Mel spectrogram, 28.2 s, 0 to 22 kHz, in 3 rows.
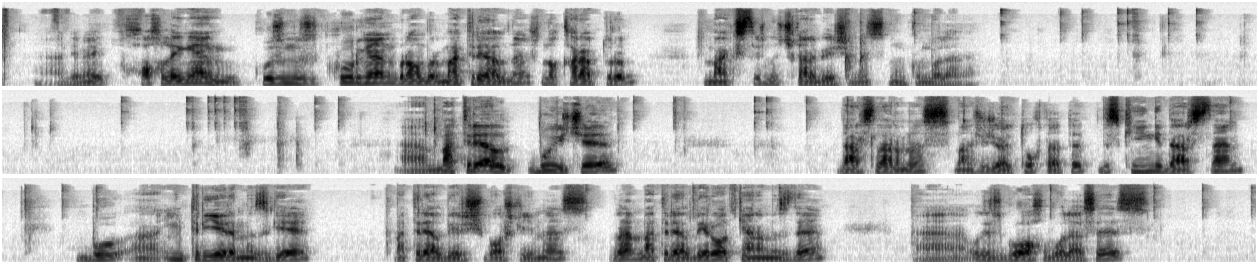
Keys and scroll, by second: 9.3 w, 12.7 p, 13.5 z.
